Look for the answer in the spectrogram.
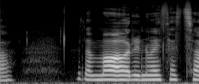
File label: "moor", Welsh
